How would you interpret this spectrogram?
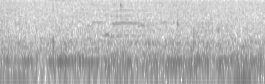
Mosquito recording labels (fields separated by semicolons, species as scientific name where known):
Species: Anopheles gambiae s.s.; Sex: female; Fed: unfed; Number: one; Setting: insect culture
